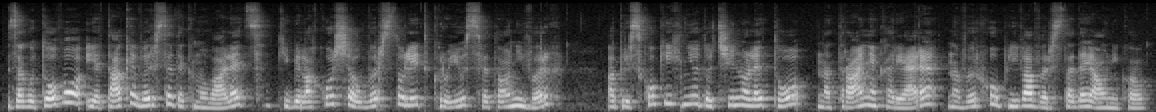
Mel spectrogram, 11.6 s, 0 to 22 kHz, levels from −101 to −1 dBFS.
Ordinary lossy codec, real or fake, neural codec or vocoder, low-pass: none; real; none; 19.8 kHz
